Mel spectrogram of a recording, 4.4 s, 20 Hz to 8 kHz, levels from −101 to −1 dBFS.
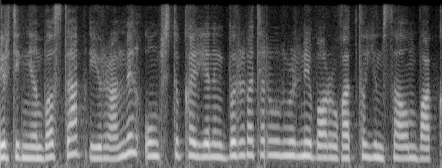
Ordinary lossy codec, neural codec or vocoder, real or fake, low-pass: none; codec, 16 kHz in and 24 kHz out, 0.6 kbps, FocalCodec, streaming, 4096 codes; fake; 7.2 kHz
